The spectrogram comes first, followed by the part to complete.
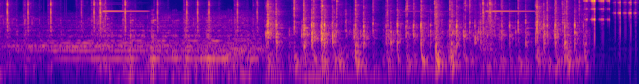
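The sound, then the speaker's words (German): Rapid, steady clatter of fingers typing on keys, dense, with a faint low hum underneath and a brief bright tone near the end. “Tippen, Tasten, Funken, Radio.”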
